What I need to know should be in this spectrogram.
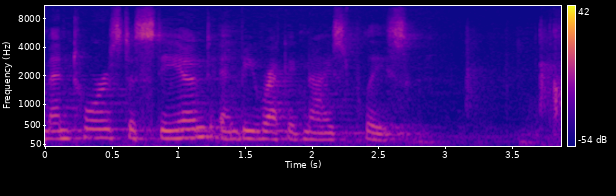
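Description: A woman speaks into a microphone over loudspeakers.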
